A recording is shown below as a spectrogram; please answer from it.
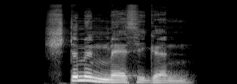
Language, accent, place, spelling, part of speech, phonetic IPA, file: German, Germany, Berlin, stimmenmäßigen, adjective, [ˈʃtɪmənˌmɛːsɪɡn̩], De-stimmenmäßigen.ogg
- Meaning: inflection of stimmenmäßig: 1. strong genitive masculine/neuter singular 2. weak/mixed genitive/dative all-gender singular 3. strong/weak/mixed accusative masculine singular 4. strong dative plural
